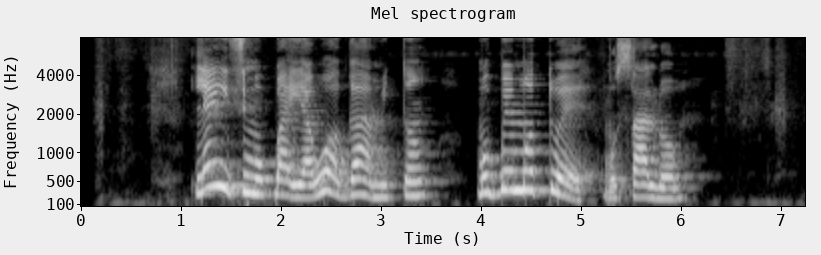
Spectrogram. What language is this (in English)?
Yoruba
